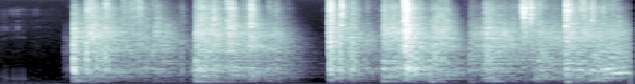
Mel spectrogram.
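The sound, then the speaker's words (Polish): Pots and pans are hurled by a cook and crash down in a run of loud, metallic clattering bangs, several harsh impacts following one another with ringing rattles in between, and no voices. “Czy ta kucharka musi rzucać garnkami?”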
